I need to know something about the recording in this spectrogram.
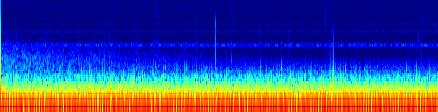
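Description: Logo intro sound design: a loud, deep, steady rumbling drone with a faint high steady tone above it, its upper rumble fading away over the first couple of seconds.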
